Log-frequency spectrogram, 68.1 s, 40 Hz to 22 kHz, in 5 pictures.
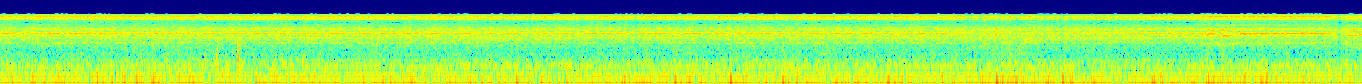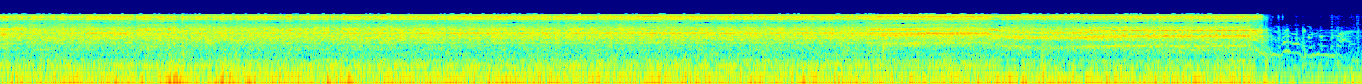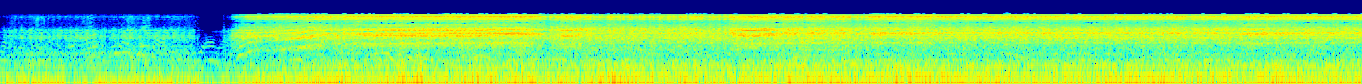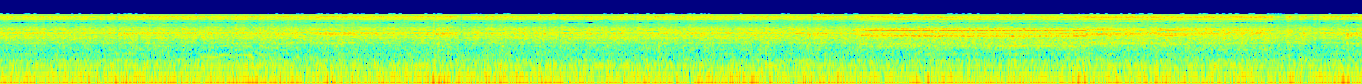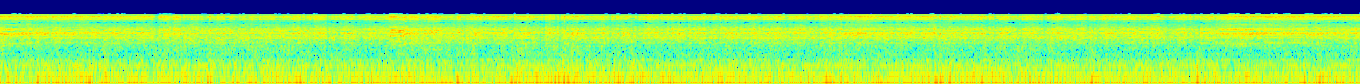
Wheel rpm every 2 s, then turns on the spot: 230, 230, 230, 240, 230, 230, 230, 230, 230, 240, 230, 210, 160, 30, 40, 200, 220, 230, 240, 230, 230, 230, 230, 230, 230, 220, 230, 230, 230, 230, 230, 230, 240, 230.
26-28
